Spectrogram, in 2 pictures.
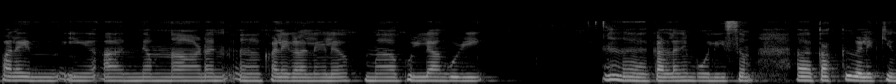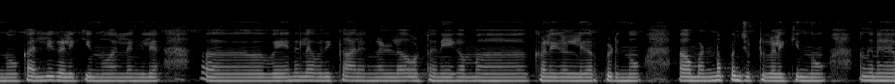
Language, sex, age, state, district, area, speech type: Malayalam, female, 30-45, Kerala, Kollam, rural, spontaneous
